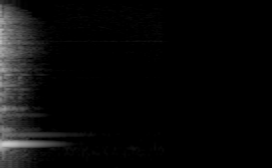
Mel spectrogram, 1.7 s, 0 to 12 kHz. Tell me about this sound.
MEDIUM COWBELL OF GOD 046
cowbell, drum, god, kit, more, pack, real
